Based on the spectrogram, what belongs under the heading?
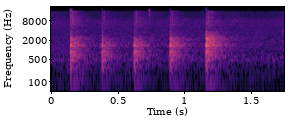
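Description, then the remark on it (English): Five firm knocks on the left-hand door at the end of a long hallway, evenly spaced in a steady rhythm, clear with a short hollow ring after each, then quiet. “So, the door on the left. Mm-hmm. I'm going to knock.”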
